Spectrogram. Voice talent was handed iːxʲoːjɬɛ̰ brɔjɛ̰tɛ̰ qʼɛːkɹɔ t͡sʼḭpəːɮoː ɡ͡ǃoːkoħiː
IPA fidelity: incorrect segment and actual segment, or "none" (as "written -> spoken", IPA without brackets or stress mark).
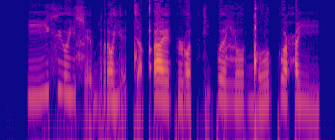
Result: none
